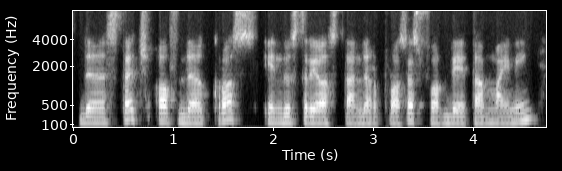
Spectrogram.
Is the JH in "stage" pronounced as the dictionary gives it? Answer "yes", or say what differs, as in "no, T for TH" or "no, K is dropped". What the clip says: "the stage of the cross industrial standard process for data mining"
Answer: no, CH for JH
